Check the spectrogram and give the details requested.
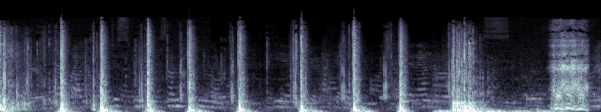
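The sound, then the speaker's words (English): A keyboard is slammed against a desktop again and again: about nine loud, hard thuds in a quick, slightly uneven rhythm, then a longer rattling clatter of plastic at the end. “Oh, but first, I forgot my morning ritual of smashing my keyboard on the desktop.”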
